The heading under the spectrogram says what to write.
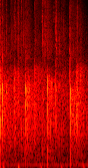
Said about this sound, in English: And I'd just really like to thank our musicians as well. I know they've skived off, but they do an awesome job. So could we give them another round of applause, guys, because I think they're amazing.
